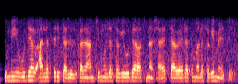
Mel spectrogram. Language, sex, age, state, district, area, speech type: Marathi, male, 18-30, Maharashtra, Sindhudurg, rural, conversation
